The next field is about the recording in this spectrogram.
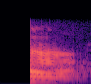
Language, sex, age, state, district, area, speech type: Punjabi, male, 30-45, Punjab, Bathinda, rural, conversation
